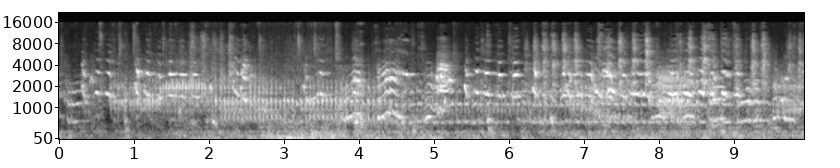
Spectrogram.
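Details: Yellow German Roller canaries of the Harz type, sung as a team in 2022, pour out an unbroken stream of warbling rolls and bubbling trills with rising, gliding tours.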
